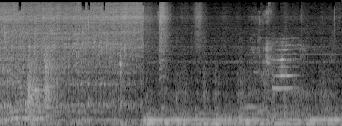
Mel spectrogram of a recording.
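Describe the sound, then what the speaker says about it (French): A house cat meows several times, close and clear, while a water tap runs steadily into a sink in the background, without any speech. "il faut s'occuper du chat aussi"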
